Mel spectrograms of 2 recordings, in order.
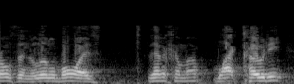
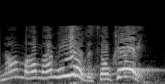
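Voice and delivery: put-on high, louder child voice; little boy insisting; 12 semitones higher, 4 dB louder than usual. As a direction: play the small boy standing firm with his mom. Cody insisting to his mother.

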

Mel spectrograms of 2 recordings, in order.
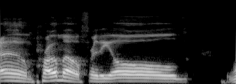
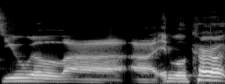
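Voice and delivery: ordinary talk, nothing marked

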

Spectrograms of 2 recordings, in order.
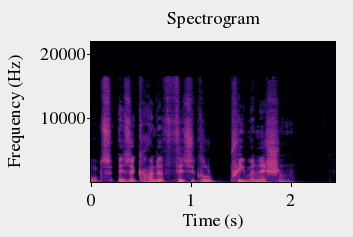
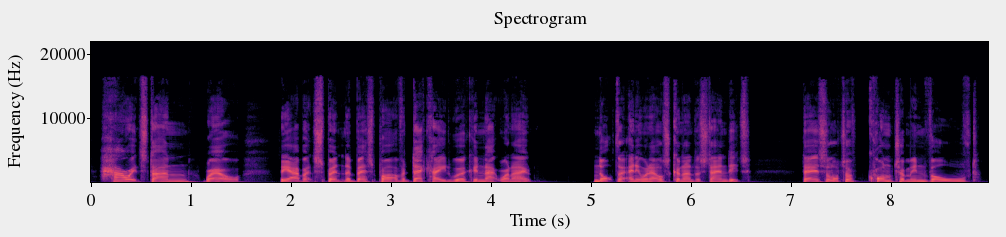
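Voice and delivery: put-on higher, patient old mentor voice; wise old monk; 6 semitones higher than usual. A narrator's reading. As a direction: teach the lesson like a wry old sweeper. Lutze explains in character.

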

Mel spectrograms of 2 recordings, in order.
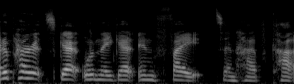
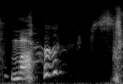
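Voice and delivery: laughing; 5 dB louder than usual. Real, not acted. Delivering own pirate punchline.

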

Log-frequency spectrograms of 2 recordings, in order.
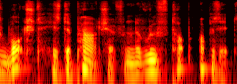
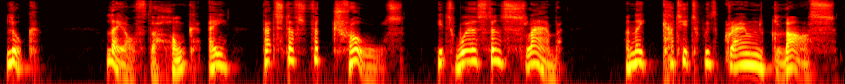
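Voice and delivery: higher, slow, insistent crook; exasperated smooth schemer; 7 semitones higher, slower than usual. Acted. Mister Pin warns his partner off bad drugs, slow, higher-pitched, insistent. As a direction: warn a dim partner slowly and firmly.

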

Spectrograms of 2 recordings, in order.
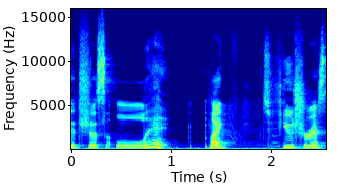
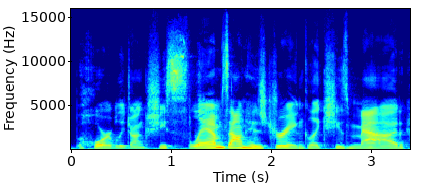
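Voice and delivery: ordinary talk

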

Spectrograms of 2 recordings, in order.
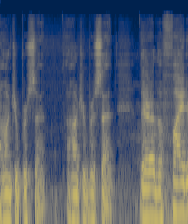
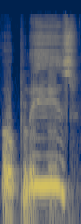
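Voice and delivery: high, whimpering mock plea; mock terrified begging; much slower than usual. Host mocking people hiding in the basement, mock terrified begging. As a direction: beg in a put-on, high-pitched helpless wail. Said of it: "be terrified and say".

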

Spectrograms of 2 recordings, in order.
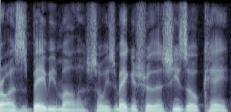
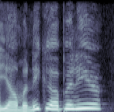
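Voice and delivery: excited question; 4 dB louder than usual. Retold or imitated. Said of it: "I was like".

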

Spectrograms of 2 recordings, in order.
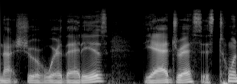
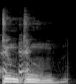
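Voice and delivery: imitated dramatic two-note sting, louder; mock TV sting; 5 dB louder than usual. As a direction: hum the crime-show sting. Imitating the SVU sound sting.

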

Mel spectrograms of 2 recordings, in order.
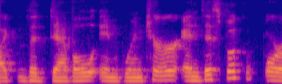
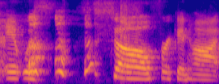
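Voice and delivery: excited; 6 semitones higher, 5 dB louder than usual. Real, not acted. Gushing about the steamy book.

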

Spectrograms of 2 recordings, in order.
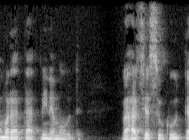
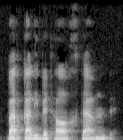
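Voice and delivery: ordinary delivery

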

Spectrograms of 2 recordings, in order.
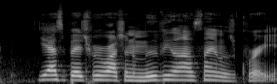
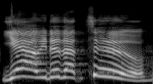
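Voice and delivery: casual; 6 semitones higher, much slower than usual. Retold or imitated. Brushing off mom's questions.

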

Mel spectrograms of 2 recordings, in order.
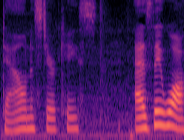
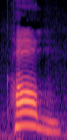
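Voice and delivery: a big loud booming summons; booming call; 8 dB louder than usual. A narrator's reading. King calling the boy in, booming loud. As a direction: boom it across the room. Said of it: "a loud voice suddenly boomed".

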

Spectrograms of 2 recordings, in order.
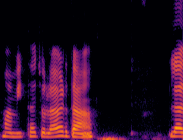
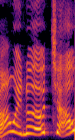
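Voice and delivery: high, louder, quick sign-off; breezy retold goodbye; 10 semitones higher, 4 dB louder than usual. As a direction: toss off a singsong goodbye. Retells breezy goodbye to doctor. (despedida aguda y despreocupada)

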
